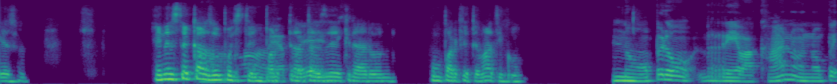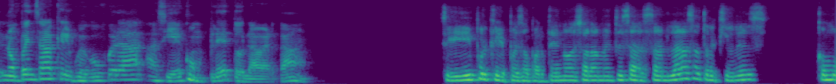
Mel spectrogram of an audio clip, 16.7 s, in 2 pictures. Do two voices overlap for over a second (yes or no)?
yes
